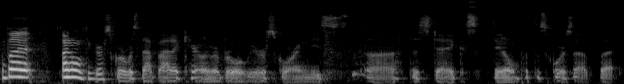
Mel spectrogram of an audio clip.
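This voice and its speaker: A woman's voice: sits high, wildly swooping pitch, brisk, creaky, slight background noise. A young woman casually narrating a voiceover of her horse show rounds, chatty and filler-heavy, saying "like" constantly. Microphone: home-recorded voiceover.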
